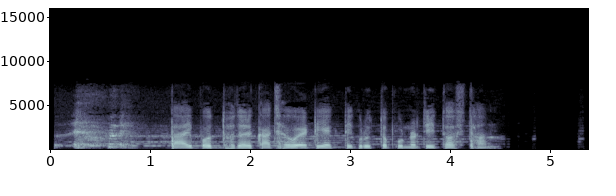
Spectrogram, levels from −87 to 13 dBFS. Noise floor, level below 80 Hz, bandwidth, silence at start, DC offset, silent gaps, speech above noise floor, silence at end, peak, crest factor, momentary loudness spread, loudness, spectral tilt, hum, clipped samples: -57 dBFS; -60 dBFS; 7.6 kHz; 0.05 s; under 0.1%; none; 39 dB; 0.9 s; 0 dBFS; 18 dB; 8 LU; -18 LUFS; -5.5 dB/octave; none; under 0.1%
